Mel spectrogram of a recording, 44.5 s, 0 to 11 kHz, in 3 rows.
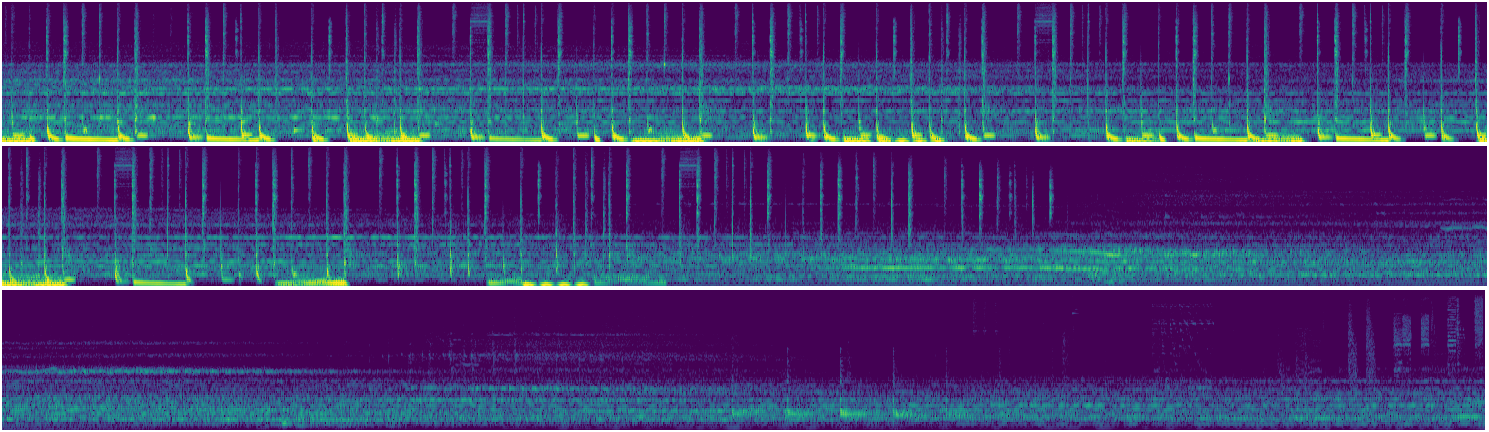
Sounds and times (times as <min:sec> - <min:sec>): Electronic music: 0:00.0 - 0:44.5.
